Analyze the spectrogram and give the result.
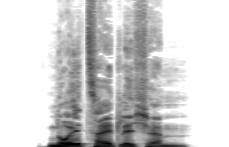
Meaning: strong dative masculine/neuter singular of neuzeitlich
- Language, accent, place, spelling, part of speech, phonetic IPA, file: German, Germany, Berlin, neuzeitlichem, adjective, [ˈnɔɪ̯ˌt͡saɪ̯tlɪçm̩], De-neuzeitlichem.ogg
